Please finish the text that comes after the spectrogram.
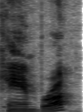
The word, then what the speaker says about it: Canberra: brisbane sydney is sydney canberra is canberra but we say canberra we just for some reason most of us we cut out the e and we say canberra and melbourne is melbourne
